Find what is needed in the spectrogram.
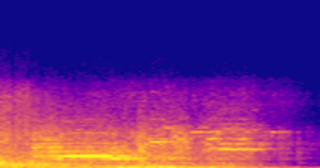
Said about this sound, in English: Oh, penguin on top of the telly exploded.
